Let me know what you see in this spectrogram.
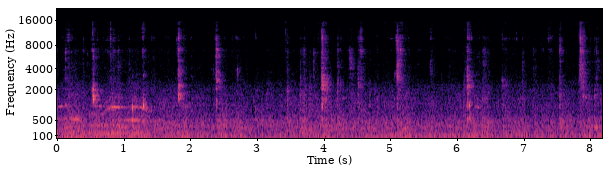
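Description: A person chewing a mouthful of raw leaves and rice, close to the microphone: irregular crisp clicks and wet mouth smacks every half second or so.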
